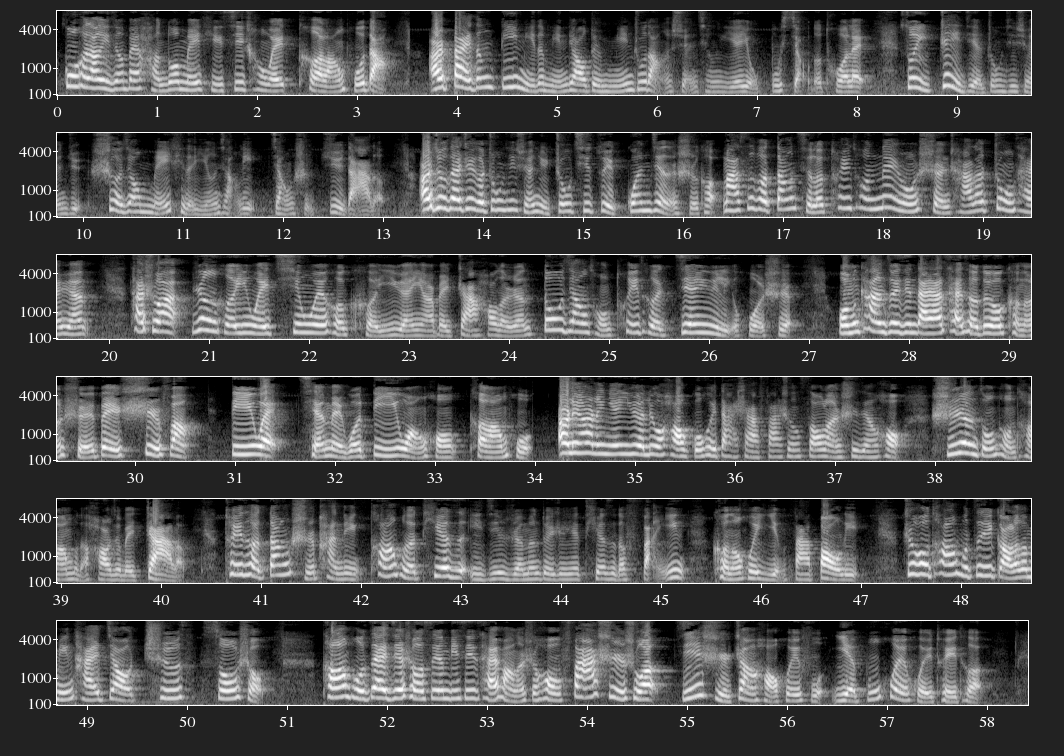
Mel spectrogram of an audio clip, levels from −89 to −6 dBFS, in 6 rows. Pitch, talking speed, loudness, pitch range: 260 Hz, 280 characters per minute, -17 LUFS, 210-305 Hz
